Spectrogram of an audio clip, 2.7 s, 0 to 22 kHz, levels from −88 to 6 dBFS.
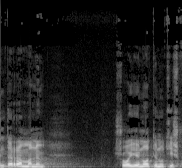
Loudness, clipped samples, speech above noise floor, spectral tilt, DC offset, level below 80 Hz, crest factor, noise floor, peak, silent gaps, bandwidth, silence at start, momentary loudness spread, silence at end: -14 LUFS; under 0.1%; 41 dB; -6 dB/octave; under 0.1%; -66 dBFS; 16 dB; -55 dBFS; 0 dBFS; none; 15 kHz; 0 s; 8 LU; 0.05 s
